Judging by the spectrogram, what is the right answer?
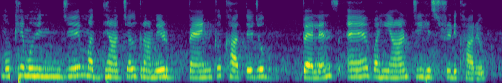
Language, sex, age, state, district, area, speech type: Sindhi, female, 18-30, Madhya Pradesh, Katni, urban, read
